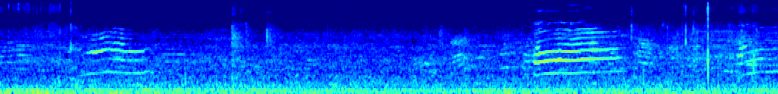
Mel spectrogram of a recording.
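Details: Female domestic cat uttering two short, clear meows spaced several seconds apart, each rising then falling, against a steady low rumble and faint clicks.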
